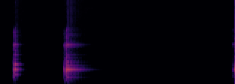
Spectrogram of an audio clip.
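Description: Dead silence from a video call's noise gating, broken by two brief clipped voice sounds, a short one and a slightly longer one about half a second later.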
